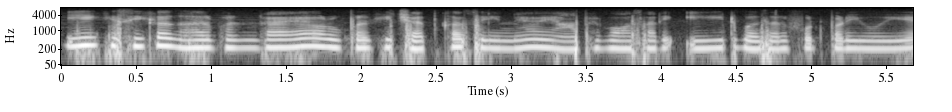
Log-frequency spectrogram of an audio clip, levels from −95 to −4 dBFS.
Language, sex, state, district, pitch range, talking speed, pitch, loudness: Hindi, female, Chandigarh, Chandigarh, 210-235 Hz, 230 wpm, 225 Hz, -17 LUFS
